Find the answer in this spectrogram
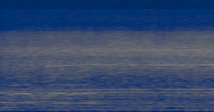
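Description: Small engine of outdoor yard-work equipment running steadily.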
